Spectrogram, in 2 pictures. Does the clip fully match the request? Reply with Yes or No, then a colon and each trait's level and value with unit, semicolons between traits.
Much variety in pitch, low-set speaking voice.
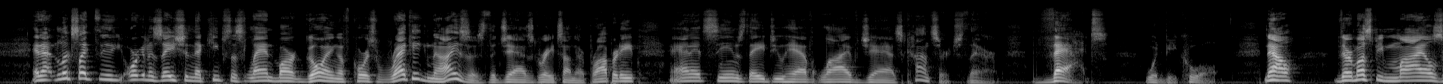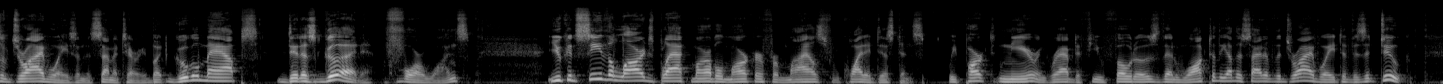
Yes: wide, 7.1 semitones; low, 130 Hz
